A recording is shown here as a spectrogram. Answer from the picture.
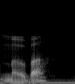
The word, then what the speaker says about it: MOBA: Is it MOBA? What's League of Legends? – MOBA, yeah.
